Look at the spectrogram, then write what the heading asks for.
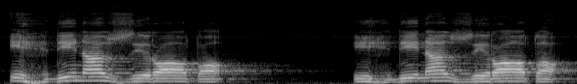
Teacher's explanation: Fahunaka aidha qiraah ukhra bi ismam as-sad sautu zai. Idan al-ismam bimakna dicampur, as-sad bi saut az-zai.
